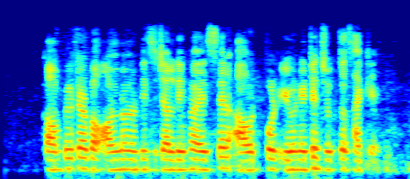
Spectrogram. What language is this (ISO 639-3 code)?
ben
